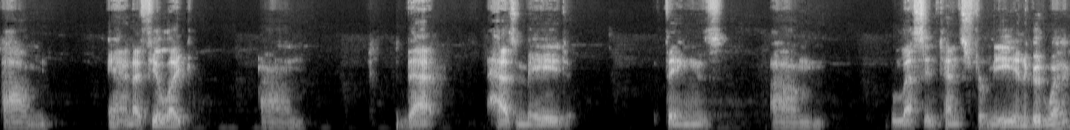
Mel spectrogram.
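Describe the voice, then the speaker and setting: Very deep and low, this man's voice moves at a very slow pace with fairly even intonation. Long, frequent pauses break up his speech. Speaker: single father sharing his story. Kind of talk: interview. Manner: halting, many fillers and restarts.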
